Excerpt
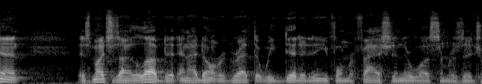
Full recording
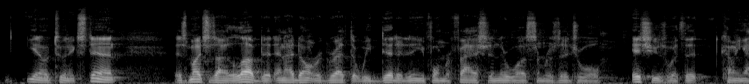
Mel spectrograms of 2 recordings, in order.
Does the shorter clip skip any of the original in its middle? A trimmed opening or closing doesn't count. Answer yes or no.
no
